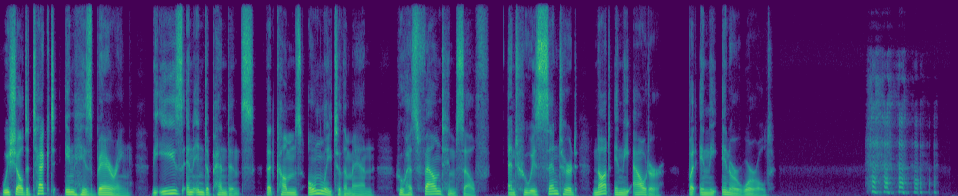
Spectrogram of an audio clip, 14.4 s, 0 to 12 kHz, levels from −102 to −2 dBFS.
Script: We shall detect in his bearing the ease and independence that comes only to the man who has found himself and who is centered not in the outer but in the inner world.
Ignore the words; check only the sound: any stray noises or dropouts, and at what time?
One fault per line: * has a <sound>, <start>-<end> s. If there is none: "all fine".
* has a laugh, 13.0-14.1 s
